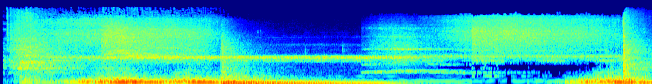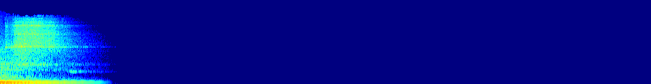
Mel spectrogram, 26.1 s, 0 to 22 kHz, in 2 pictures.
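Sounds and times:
held high tone: 0.1 - 12.6
cinematic intro music: 0.1 - 15.0
whooshing swells: 0.1 - 15.0
deep rumble: 0.3 - 9.9, 10.8 - 15.0.

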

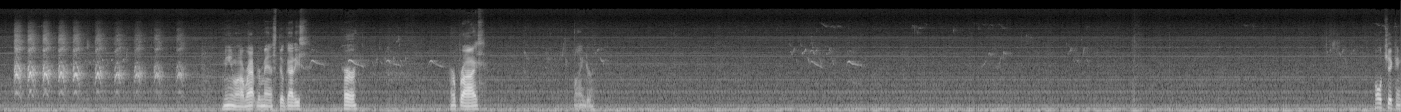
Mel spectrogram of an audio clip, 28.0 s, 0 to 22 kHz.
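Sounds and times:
steady low rumble: 0.0 - 28.0
birds chirping: 0.3 - 12.8, 15.6 - 22.5, 26.2 - 28.0.

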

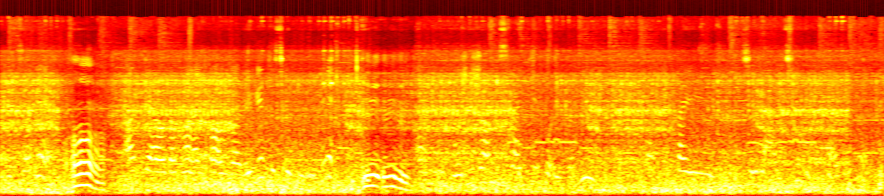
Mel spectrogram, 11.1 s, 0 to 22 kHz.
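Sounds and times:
motorcycle engine: 0.0 - 11.0
wind noise: 0.0 - 11.0.

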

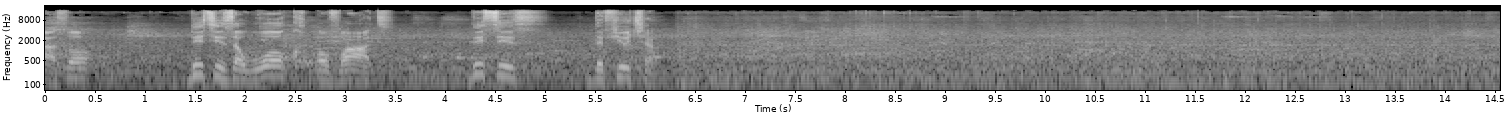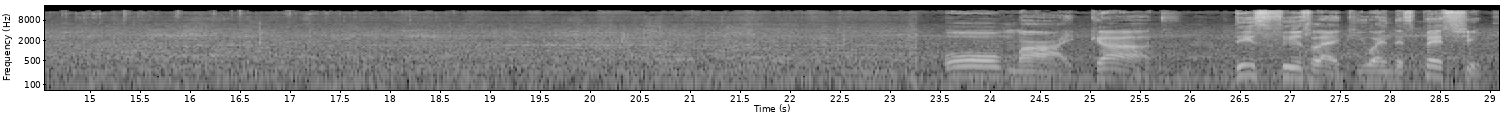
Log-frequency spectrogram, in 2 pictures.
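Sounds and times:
crowd talking: 0.0 - 29.0
people walking: 6.4 - 23.3.

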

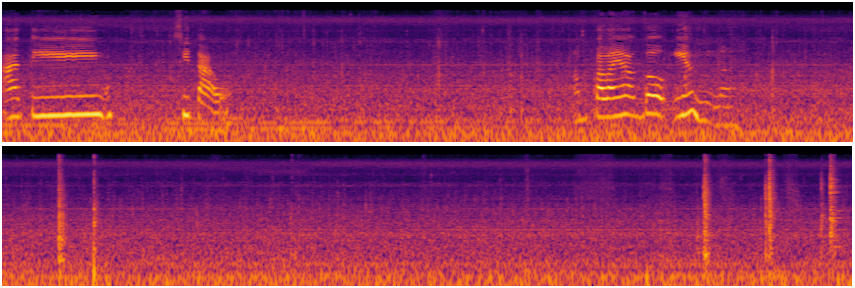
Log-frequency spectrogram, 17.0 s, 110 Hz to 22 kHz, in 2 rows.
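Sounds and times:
stove rumbling under a wok: 0.0 - 17.0.

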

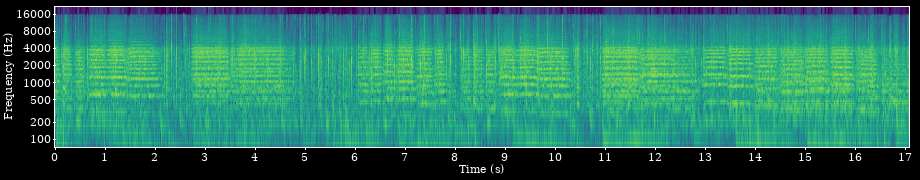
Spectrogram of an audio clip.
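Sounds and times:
brass holding chords: 0.0 - 5.0, 5.9 - 17.0
drum hits: 0.0 - 17.0.

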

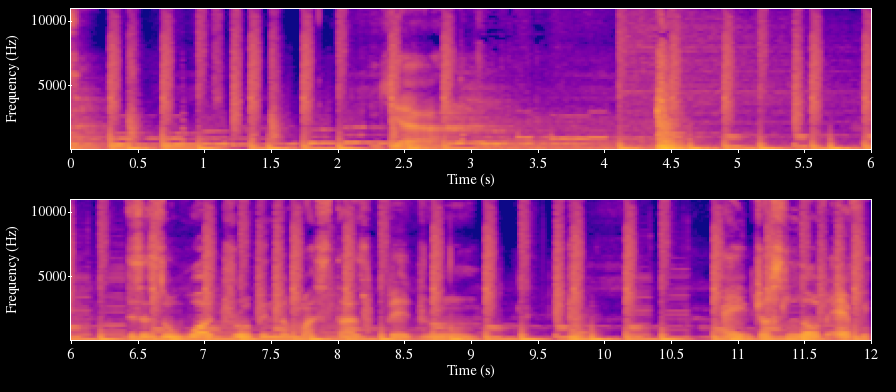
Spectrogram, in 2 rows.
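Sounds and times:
afrobeat music with a beat: 0.0 - 12.0.

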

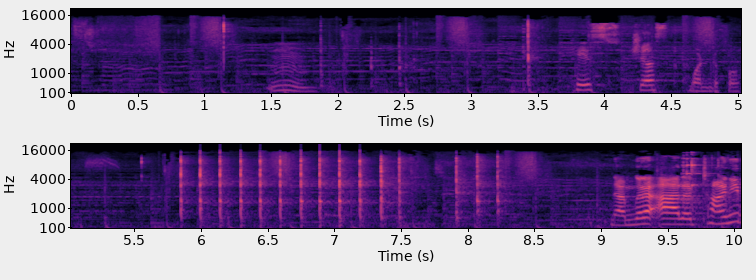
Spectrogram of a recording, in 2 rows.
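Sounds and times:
soft background music: 0.0 - 10.0
fast sharp clicks: 5.8 - 8.4.

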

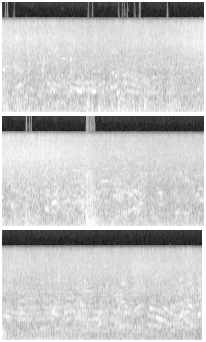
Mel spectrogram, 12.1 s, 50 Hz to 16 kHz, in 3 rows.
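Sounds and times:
faint passengers' voices: 0.0 - 12.0
railroad coach rolling on track: 0.0 - 12.0.

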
